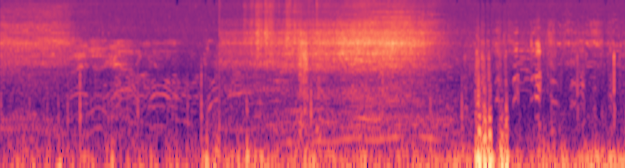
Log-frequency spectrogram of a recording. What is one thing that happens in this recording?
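A truck engine roars as it climbs a sandy slope.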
